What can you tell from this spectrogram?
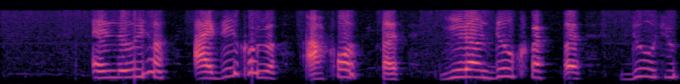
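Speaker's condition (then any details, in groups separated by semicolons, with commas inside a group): Speech impediment; disability; voice affected by disability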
